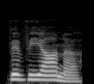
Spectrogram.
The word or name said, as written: vivianna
